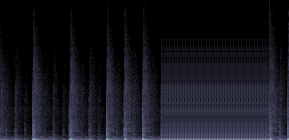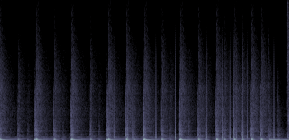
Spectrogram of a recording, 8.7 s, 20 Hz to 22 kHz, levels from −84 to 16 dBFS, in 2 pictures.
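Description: System hang loop from 2.45 to 4.04 s in this music clip: the playback freezes while the hardware keeps cycling one 40 ms slice of its ring buffer, so that fragment repeats exactly dozens of times, producing a rough 25 Hz buzzing stutter. A train of clicks follows from 6.04 to 8.45 s, with around fifteen similar pops at an uneven pace of roughly five per second, standing well above the music, likely from electrical interference or a faulty connection or power supply injecting pulses.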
